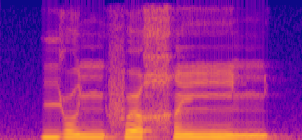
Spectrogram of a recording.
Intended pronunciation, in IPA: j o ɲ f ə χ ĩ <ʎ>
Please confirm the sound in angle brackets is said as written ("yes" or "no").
no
